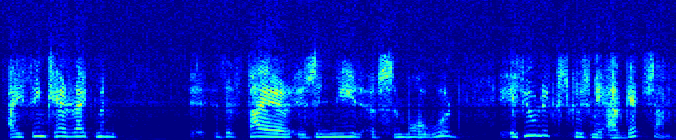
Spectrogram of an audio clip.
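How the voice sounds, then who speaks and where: Husky, high-voiced old manservant. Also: male voice, measured pace. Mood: uneasy, guarded. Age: 60s or older. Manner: deferential, hesitant, evasive. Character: elderly, guarded Danish castle manservant, deferential yet dryly defiant. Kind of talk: 1940s radio drama acting. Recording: dull vintage radio broadcast with music.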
